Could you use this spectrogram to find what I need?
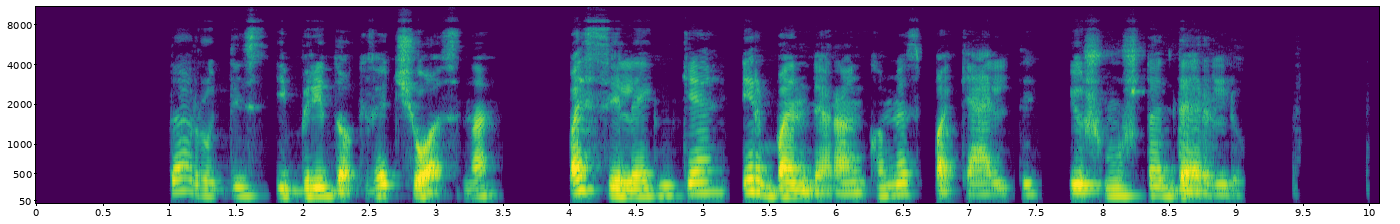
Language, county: Lithuanian, Vilnius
